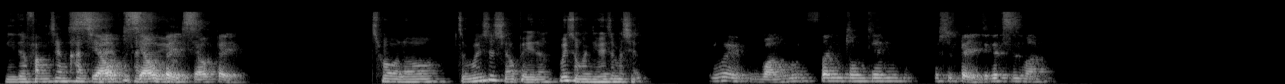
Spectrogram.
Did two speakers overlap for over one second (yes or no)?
yes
